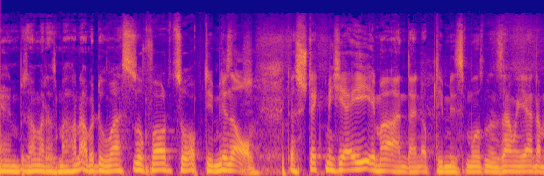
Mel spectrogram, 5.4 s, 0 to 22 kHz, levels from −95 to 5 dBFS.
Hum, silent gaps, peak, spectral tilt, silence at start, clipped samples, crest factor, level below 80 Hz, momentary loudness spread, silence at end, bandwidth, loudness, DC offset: none; none; -4 dBFS; -5.5 dB/octave; 0 s; under 0.1%; 10 dB; -38 dBFS; 4 LU; 0 s; 14 kHz; -16 LUFS; under 0.1%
